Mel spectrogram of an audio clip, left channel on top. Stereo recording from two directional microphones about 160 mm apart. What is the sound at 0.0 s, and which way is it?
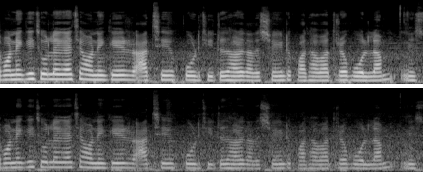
A woman's voice, 40° left (ahead or behind).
